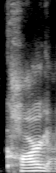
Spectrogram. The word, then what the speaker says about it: Kharg: Karg Island.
